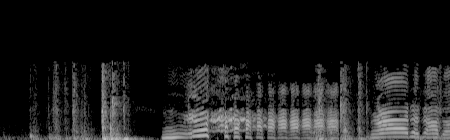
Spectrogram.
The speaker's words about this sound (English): What are you doing with the door? Well, please stop opening and closing the door. Every time I hit the door, you change the personality. Don't do that, please.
